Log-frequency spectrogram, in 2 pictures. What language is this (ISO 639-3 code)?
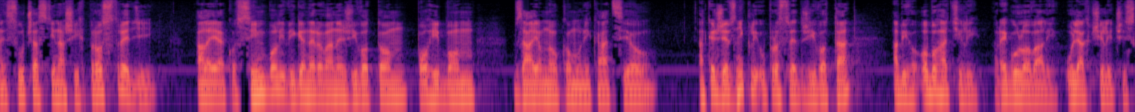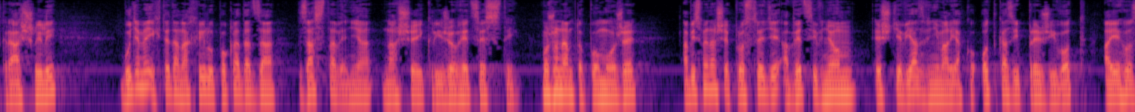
slk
